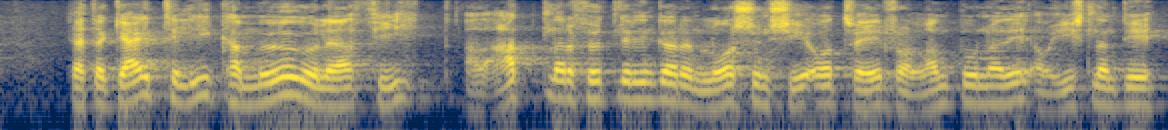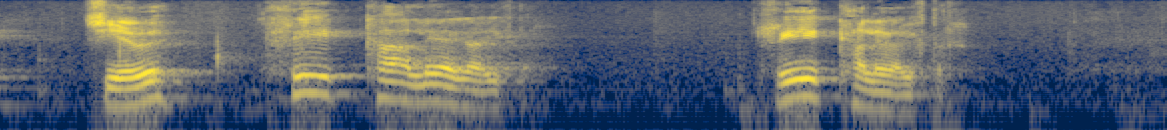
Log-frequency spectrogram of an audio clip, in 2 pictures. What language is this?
Icelandic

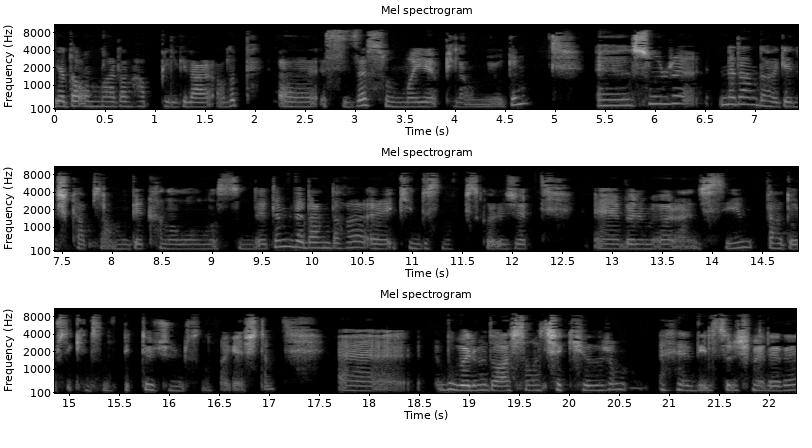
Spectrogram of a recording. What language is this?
Turkish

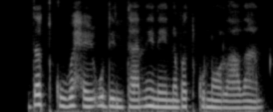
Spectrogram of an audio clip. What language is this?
Somali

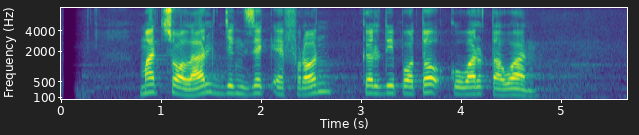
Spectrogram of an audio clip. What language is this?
Sundanese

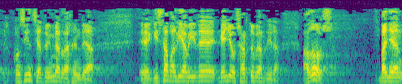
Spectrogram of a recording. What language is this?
Basque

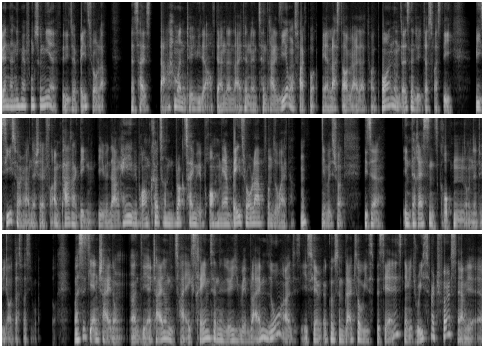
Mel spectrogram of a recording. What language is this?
German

